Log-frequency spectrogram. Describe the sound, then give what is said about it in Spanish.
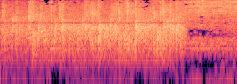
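Applause from a group at a support meeting, greeting a man in a drama scene: a steady wash of clapping that cuts off shortly before the end, leaving a quieter tail. “Otro hombre le da un abrazo mientras el resto le aplaude.”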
